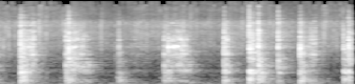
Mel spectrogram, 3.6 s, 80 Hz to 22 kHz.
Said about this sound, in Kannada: ಬೆಂಡೆಕಾಯಿಯನ್ನು ತುಂಡು ಮಾಡಿ ಅದನ್ನು 3 ಚಮಚ ತೆಂಗಿನೆಣ್ಣೆಯಲ್ಲಿ ಹುರಿದುಕೊಳ್ಳಿ ಫ್ರೆಂಡ್ಸ್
